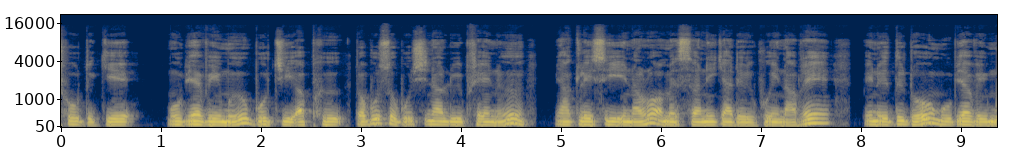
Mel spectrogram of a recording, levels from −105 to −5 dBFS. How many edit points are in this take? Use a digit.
1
